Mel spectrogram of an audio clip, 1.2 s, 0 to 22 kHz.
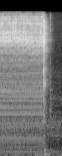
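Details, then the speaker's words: Monitor Audio RSW12 subwoofer amplifier at power-up: harsh hissy high-frequency buzz with faint 60 Hz hum, cutting off at power-down; every power amp board capacitor was found defective. "i hear a 60 hertz hum and a bunch of high frequency component at the same time which really shouldn't be on a subwoofer at all"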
